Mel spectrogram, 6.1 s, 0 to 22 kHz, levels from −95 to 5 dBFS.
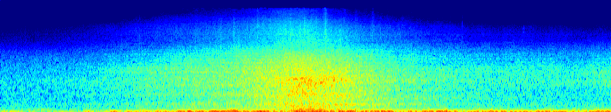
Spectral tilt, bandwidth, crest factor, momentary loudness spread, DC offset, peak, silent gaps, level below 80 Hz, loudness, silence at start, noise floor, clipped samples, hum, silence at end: -5.5 dB/octave; 9.6 kHz; 18 dB; 26 LU; under 0.1%; -4 dBFS; none; -24 dBFS; -24 LUFS; 0 s; -41 dBFS; under 0.1%; none; 0 s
